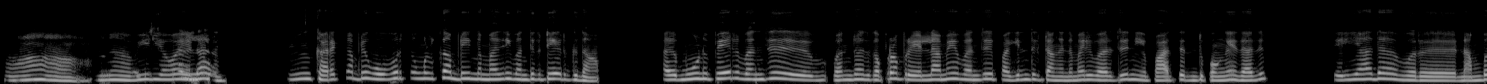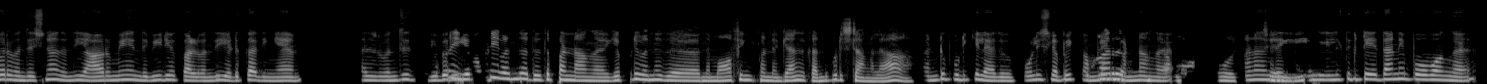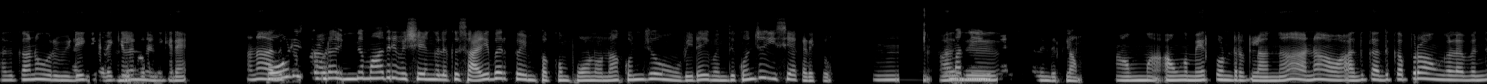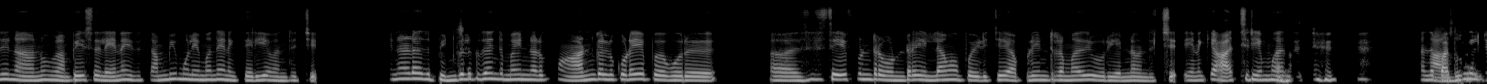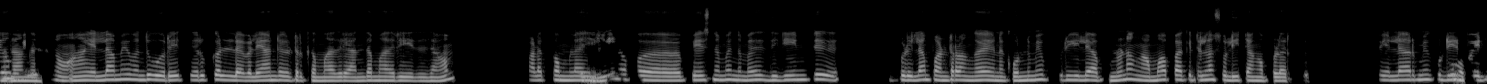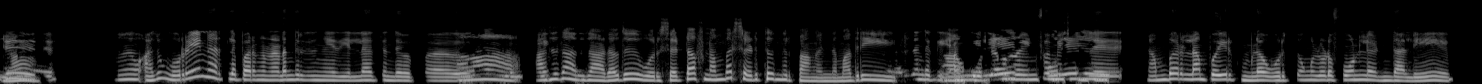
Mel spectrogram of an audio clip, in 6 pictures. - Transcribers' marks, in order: drawn out: "ஆ"; other noise; in English: "மார்ஃபிங்"; in English: "கேங்க்க"; other background noise; in English: "சைபர் கிரைம்"; snort; in English: "செட் ஆஃப் நம்பர்ஸ்"; unintelligible speech; in English: "இன்ஃபர்மேஷன்ஸ்ல"
- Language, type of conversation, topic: Tamil, podcast, ஒரு தவறு ஆன்லைனில் நடந்தால் அதை நீங்கள் எப்படி சமாளிப்பீர்கள்?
